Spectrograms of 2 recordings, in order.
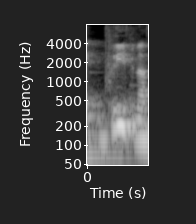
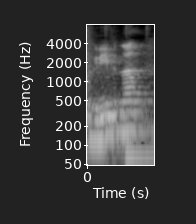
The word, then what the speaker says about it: hryvnia: O nome da moeda da Ucrânia é grivna, tá certo? Pode falar desse jeito mesmo, é um nome estranho, grivna.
